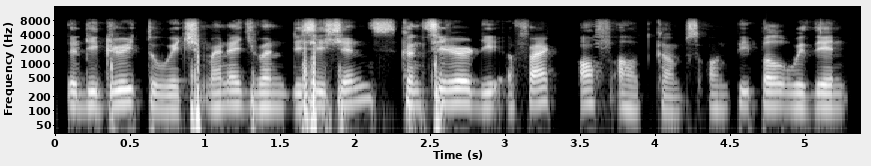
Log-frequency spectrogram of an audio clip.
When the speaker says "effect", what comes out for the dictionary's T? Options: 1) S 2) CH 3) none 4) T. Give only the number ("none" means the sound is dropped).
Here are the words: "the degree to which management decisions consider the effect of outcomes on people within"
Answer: 4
